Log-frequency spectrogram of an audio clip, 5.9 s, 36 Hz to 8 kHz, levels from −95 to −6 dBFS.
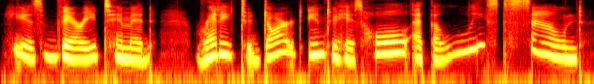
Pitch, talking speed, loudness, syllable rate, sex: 225 Hz, 140 wpm, -19 LUFS, 3.3 syllables/s, female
